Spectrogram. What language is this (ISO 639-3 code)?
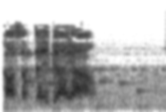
pus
